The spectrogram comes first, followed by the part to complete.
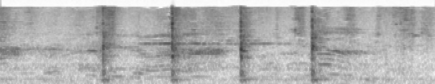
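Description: A large knife chopping yellowfin tuna flesh into cubes on a wooden chopping block: four sharp strikes about a third of a second apart, starting about half a second in.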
